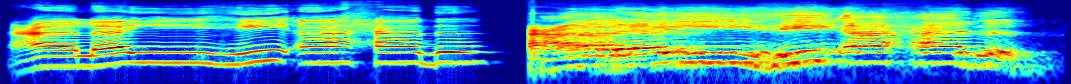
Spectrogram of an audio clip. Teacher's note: انتبهوا في الهاء المكسورة ألا يخالط صوتها غنة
